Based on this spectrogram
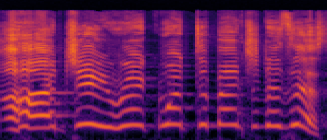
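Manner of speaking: very high, squeaky character voice. Acting out a cartoon character arriving in a new dimension: Morty impression. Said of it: "That's my Morty".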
